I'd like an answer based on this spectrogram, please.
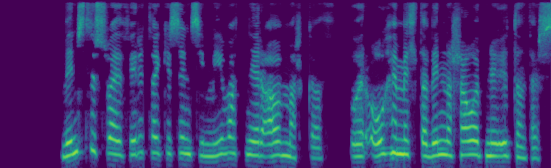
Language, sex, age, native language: Icelandic, female, 50-59, Icelandic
